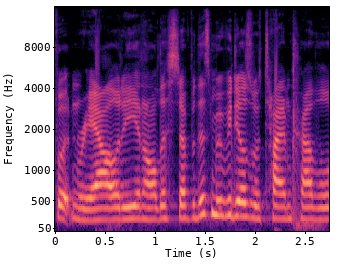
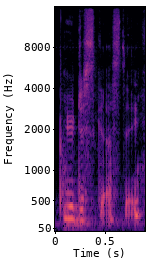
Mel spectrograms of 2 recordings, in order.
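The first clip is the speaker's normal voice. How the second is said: whispering; 14 dB quieter than usual. Real, not acted. Teasing about slurping.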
